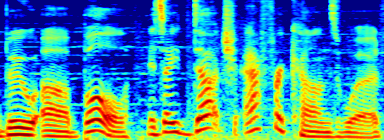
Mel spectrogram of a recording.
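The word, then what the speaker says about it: Boerboel: prey these dogs are illegal in Norway bubale pronounced boo are bull is a Dutch Afrikaans word for farmers dog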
